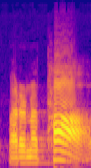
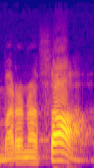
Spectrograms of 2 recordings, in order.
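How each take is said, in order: First: The last syllable starts with a plain t. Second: The last syllable starts with a th sound. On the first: The speaker calls it wrong. "우리가 이렇게 발음하니까 그냥 우리가 일반적으로 마라나타라고 합니다" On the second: The speaker calls it right. "th 사운드예요 ... 이렇게 발음해야 되는데"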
